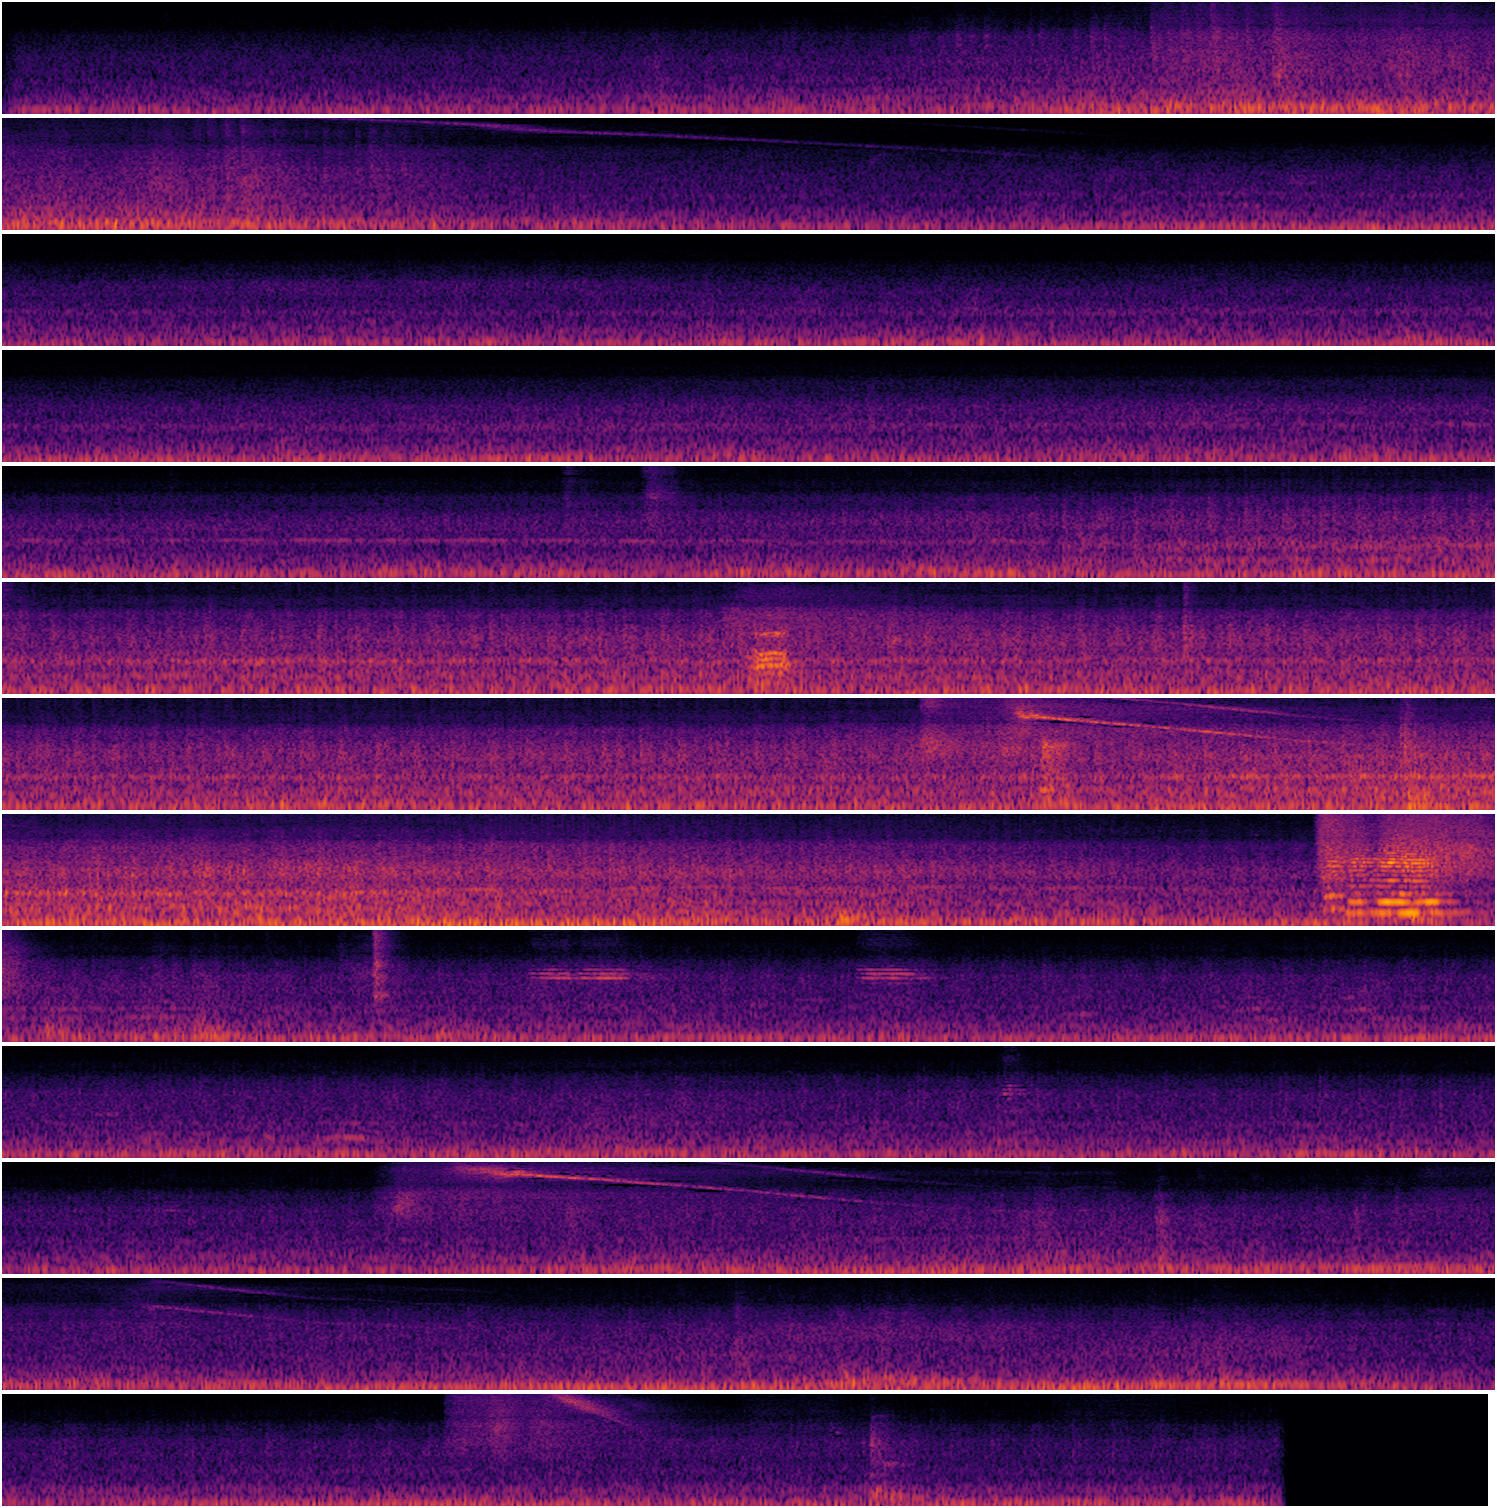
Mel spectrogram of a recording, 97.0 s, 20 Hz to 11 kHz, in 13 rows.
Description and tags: Truck stop2
A truck pulls out of a truck stop at a steel mill after leaving the weighbridge.
This truck also moves from right to left.
Sound professionals SP-TFB2s into Zoom H4N Pro.
drive, stop, noise, passing-by, stopping, car, engine, truck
